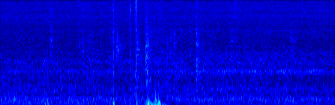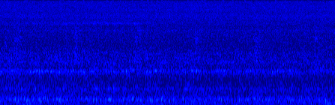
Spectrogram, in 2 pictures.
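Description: A ceiling fan runs with a low, even hush and a faint steady tone, with no bearing grind or rattle.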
